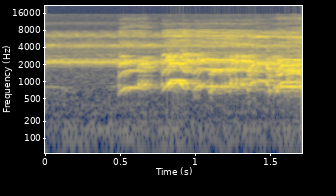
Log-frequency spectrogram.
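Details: Rooster crowing in the morning: after half a second of near quiet, a loud, harmonic crow rises and continues in wavering held segments to the end, with a steady high tone beneath.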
